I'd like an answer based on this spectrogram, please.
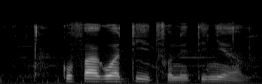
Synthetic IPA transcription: k̬ʼufak̬watʼit͡fʰɔnetʼiɲaːma

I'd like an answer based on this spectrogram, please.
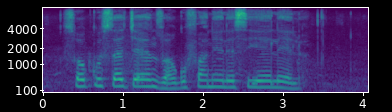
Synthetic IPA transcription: sok̬usɛt͡ʃʼɛnd͡zʱwak̬ufanɛlɛsijɛlɛːlwɛ

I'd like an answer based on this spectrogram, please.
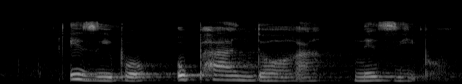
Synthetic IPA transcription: izipʰɔupʰandʱɔk̬a | neziːpʰɔ̥

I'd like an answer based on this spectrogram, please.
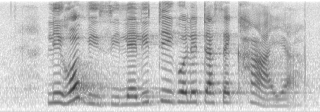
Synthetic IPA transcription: liɦovisilelitʼik̬ɔlɛtʼasɛkʰaːja̰

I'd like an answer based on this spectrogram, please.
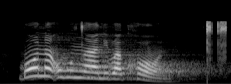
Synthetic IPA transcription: ɓɔnaʔuɓuŋ͡ǀaniɓakʰɔːna

